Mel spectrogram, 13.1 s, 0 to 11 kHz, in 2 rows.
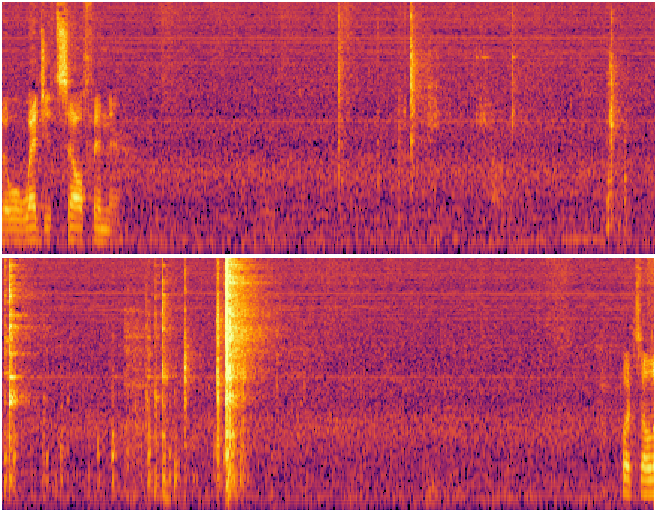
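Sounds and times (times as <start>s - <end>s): metal fittings clinking: 6.0s - 9.2s.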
